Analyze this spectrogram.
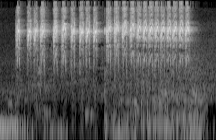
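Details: Crimson sunbird song used as a lure to make an untrained caged bird sing: a fast, evenly pulsed series of very high, sharp chipping notes running for about three and a half seconds, then stopping.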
